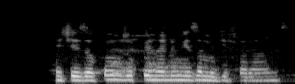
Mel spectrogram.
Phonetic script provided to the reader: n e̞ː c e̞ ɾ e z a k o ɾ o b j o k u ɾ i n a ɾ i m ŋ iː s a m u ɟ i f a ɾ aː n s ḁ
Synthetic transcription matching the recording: n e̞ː c e̞ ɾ e z a k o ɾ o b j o k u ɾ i n a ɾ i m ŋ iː z a m u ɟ i f a ɾ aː n s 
